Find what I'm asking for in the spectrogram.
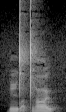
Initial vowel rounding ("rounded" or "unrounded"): rounded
